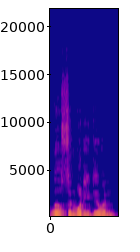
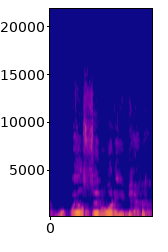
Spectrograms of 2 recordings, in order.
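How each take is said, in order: First: A high shouted coach's question; coach yelling. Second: High mock coach yell at his quarterback. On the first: Retold or imitated. Coach calls out the quarterback in the huddle, high yell. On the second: Coach yells at the quarterback after the fumble, high and sharp. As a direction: shout it up high like a fed-up coach. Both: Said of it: "We yell".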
